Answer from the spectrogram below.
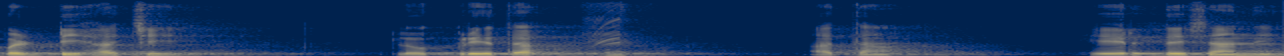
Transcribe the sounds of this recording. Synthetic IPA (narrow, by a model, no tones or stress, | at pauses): bəɖːiɦat͡ɕi | lok̚pɾit̪a | at̪ã | heɾd̪eɕani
